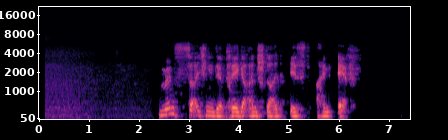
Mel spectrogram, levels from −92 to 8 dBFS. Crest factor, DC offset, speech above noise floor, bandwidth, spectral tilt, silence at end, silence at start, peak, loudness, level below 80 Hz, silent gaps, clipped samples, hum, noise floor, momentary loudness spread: 20 dB; under 0.1%; 44 dB; 5.8 kHz; -9.5 dB/octave; 1.15 s; 2.4 s; -10 dBFS; -27 LUFS; -60 dBFS; none; under 0.1%; none; -70 dBFS; 12 LU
